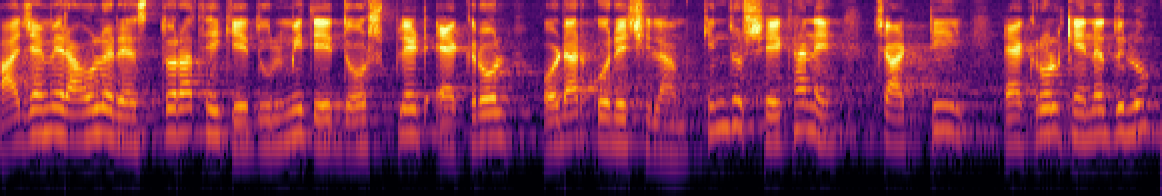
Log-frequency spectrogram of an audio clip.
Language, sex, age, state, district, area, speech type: Bengali, male, 30-45, West Bengal, Purulia, urban, spontaneous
